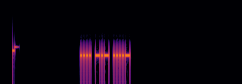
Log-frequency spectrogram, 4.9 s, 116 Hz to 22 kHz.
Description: Morse code, heard as a keyed tone, about 40 wpm, 690 Hz. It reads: HK4
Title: Callsign Prefixes for Top 100 DXCC - 40wpm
